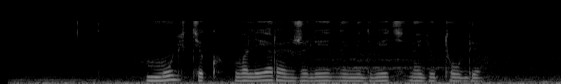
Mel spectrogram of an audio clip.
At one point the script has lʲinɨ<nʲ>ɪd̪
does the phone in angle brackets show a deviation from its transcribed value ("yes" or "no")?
yes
